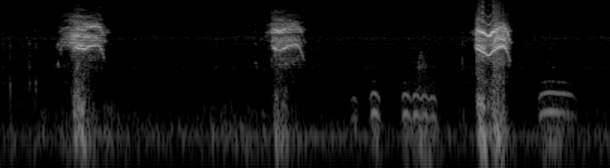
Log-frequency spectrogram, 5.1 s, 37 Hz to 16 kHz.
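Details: Female great horned owl at a Savannah nest, night of 21 February 2022, feeding her owlet a rat brought by the male. Three scratchy, hissing calls are interspersed with faint high squeaks.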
